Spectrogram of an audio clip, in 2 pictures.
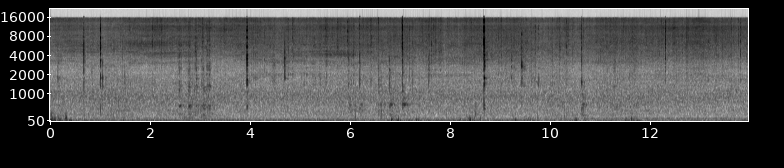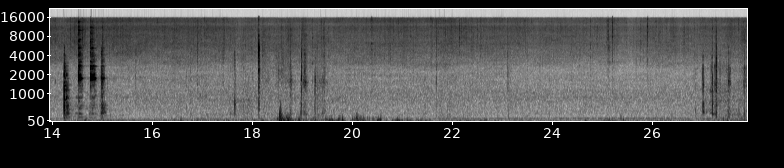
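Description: Burger patties sizzling on a barbecue grill, a steady hiss with scattered small pops. About halfway through comes a quick run of ringing metal clinks, and a few dull knocks follow later and again near the end.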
